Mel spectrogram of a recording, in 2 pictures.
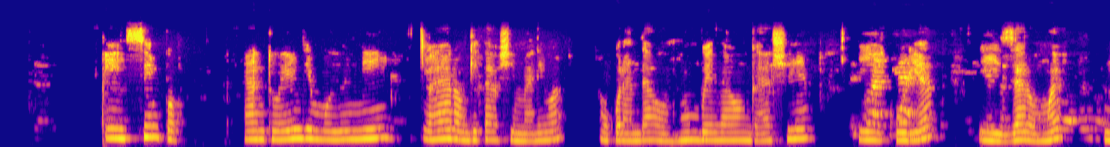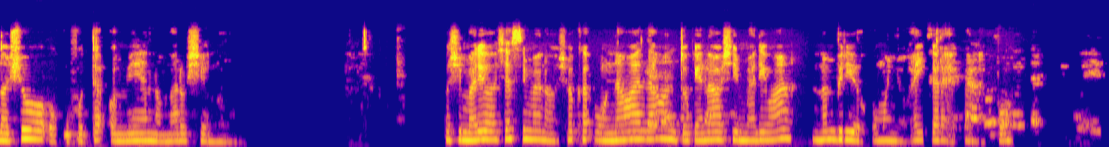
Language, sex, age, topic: Oshiwambo, female, 25-35, finance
